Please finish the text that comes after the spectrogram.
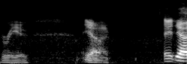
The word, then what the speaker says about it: Ryu: the band there's like Ryu and Street Fighter yeah how many rayus get thrown around there even like Street Fighter movies where it's stubbed and they said rayu instead of Ryu you know yeah it's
